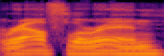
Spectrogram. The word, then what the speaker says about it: Ralph Lauren: So I also learned the correct pronunciation. This might blow your mind. Is Polo Ralph Lauren. It's not Ralph Lauren.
